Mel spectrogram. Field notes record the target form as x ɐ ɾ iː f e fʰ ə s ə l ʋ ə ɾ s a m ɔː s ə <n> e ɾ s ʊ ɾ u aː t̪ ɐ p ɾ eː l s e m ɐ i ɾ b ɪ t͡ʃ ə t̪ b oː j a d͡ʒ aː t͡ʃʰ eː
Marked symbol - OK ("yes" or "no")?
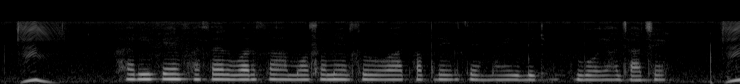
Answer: no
